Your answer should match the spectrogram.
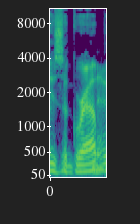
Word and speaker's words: Zagreb: The book is The Lady from Zagreb. Am I pronouncing that correctly, Zagreb? – No, that's correct.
